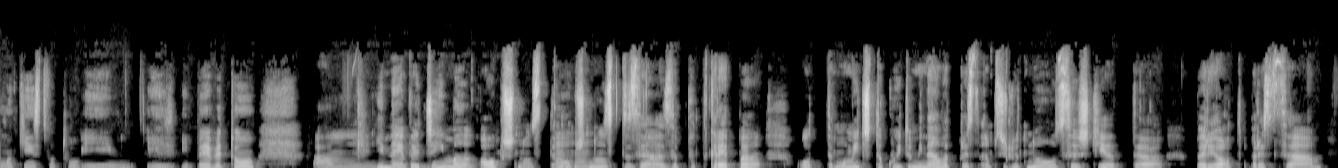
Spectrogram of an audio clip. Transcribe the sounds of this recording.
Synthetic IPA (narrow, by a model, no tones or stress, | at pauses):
məkʲinst̪vot̪ʰoʔiiːbɛbɛt̪o | inajvɛt͡ʃɛiməɔpʃnost̪ɔpʃnost̪zɐzɐpot̪kɾɛpə | ot̪momit͡ʃə̥t̪əkoit̪ʊminavət̪̚pɾɛsɐpsolʲut̪nosɤʃt̪ijət̪ | pɛɾiɔt̪pɾɛsə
